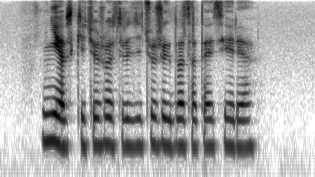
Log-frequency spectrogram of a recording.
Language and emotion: Russian, neutral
